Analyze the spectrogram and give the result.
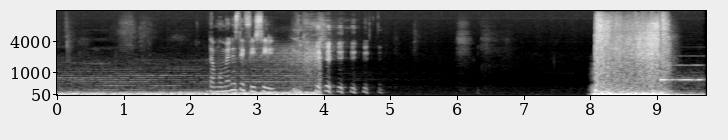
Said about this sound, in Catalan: Hi ha moltes explosions, no? Sí, masses.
